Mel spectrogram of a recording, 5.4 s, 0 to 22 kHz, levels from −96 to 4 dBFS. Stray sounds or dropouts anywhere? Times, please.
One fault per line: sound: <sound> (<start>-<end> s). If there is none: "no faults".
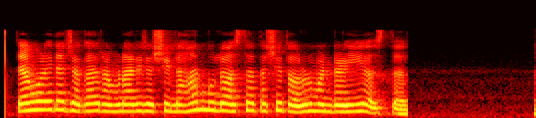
no faults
